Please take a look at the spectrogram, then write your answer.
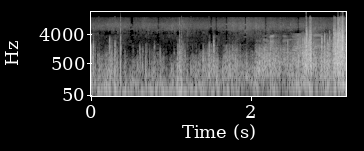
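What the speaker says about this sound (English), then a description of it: "It's nice and windy. I know you can hear it." Gusty wind buffets the microphone in loud rumbling bursts at a house in Priory, St. Ann, Jamaica, with rustling underneath and no clear speech.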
